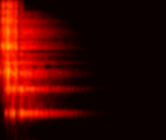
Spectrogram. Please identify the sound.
A snippet from my morning granular session, which I then cleaned and processed.
application, chat, computer, futuristic, game, grains, granular, interface, notification, sci-fi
